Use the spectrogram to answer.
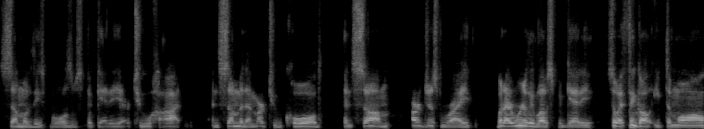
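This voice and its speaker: This man puts on a character voice with a very deep, low pitch. He talks at a moderate pace. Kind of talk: children's storybook read-aloud.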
